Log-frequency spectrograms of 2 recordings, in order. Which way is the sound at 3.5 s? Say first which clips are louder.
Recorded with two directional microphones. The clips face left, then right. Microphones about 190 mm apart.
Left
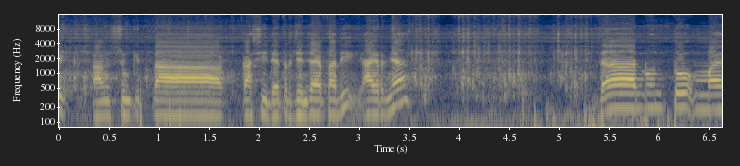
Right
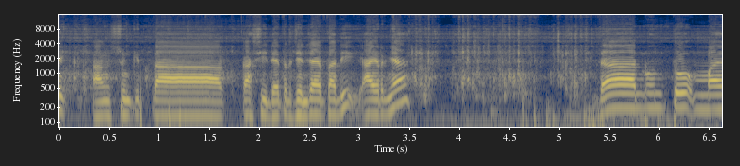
Right 1 dB; centre (ahead or behind).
